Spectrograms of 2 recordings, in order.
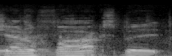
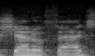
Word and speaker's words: SH80FX: And pronounced Shadow Fox, or Shadow Fax if you're Elizabeth Neal and the LARPs crew, because that's just fun.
